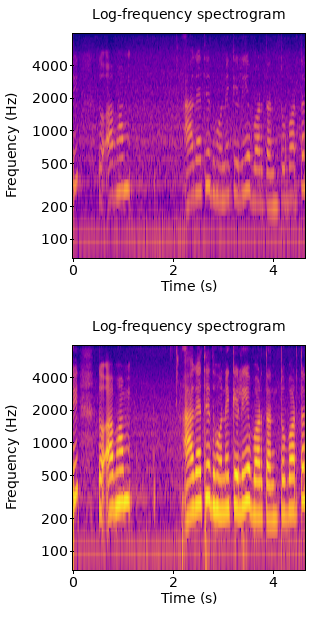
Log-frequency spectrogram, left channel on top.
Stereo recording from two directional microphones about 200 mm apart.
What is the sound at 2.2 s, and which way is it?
A woman's voice, 50° right (ahead or behind).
